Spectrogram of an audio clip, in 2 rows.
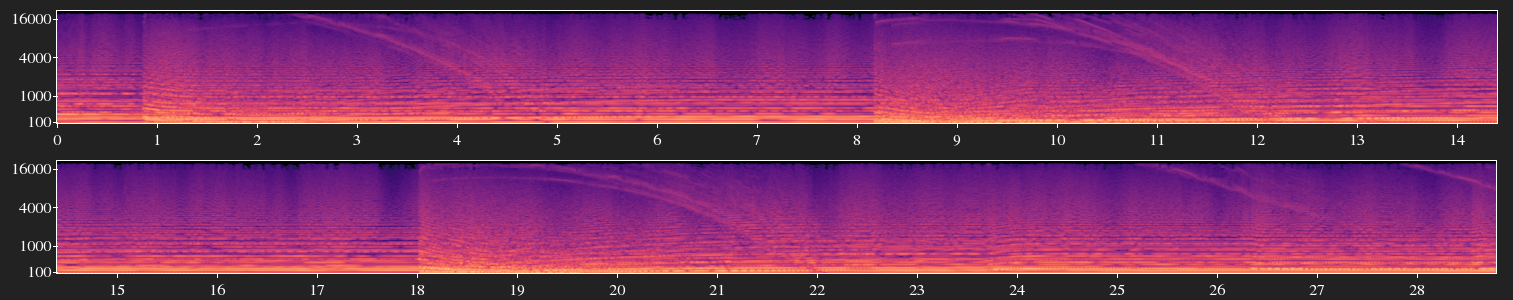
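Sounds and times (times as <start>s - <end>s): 
polyphonic synthesizer portamento: 0.0s - 28.7s.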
